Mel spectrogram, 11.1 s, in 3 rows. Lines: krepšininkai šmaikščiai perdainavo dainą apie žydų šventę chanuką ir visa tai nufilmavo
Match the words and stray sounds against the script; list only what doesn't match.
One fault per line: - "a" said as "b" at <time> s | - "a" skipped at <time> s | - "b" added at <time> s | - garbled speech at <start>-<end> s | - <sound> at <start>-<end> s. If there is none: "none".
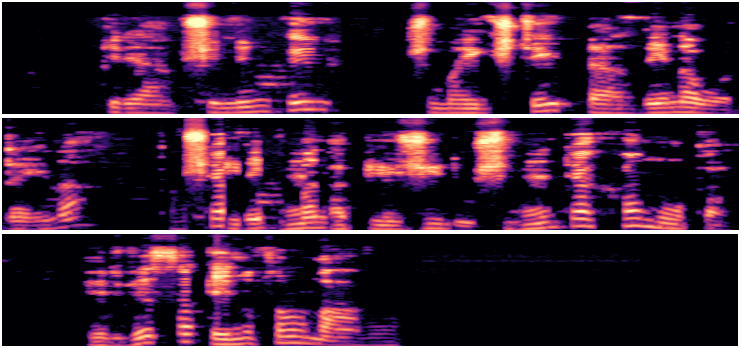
- garbled speech at 4.5-5.3 s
